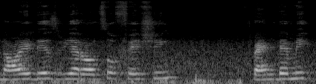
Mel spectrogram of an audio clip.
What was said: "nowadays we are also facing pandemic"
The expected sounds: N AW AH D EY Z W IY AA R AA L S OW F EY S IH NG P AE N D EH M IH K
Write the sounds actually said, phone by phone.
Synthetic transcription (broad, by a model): N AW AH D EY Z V IY AA R AA L S OW F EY SH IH NG P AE N D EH M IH K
